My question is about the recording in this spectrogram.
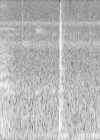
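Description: Quiet outdoor background with a single short, sharp click a little over a second in.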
